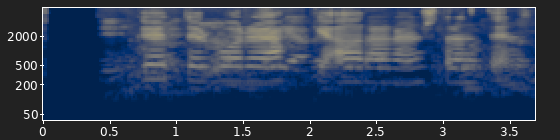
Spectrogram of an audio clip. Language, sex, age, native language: Icelandic, female, 15, Icelandic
